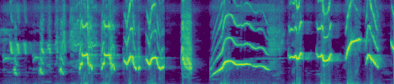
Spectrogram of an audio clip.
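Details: Full, rich song from an Oriental magpie-robin: fast varied chips and twitters, a drawn-out sliding whistle mid-phrase, then more crisp whistled notes, loud and clear.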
